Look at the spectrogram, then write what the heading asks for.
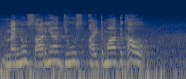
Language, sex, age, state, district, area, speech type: Punjabi, male, 45-60, Punjab, Kapurthala, urban, read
